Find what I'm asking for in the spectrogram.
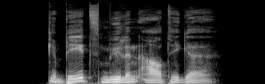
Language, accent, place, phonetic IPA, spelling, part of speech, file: German, Germany, Berlin, [ɡəˈbeːt͡smyːlənˌʔaʁtɪɡə], gebetsmühlenartige, adjective, De-gebetsmühlenartige.ogg
- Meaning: inflection of gebetsmühlenartig: 1. strong/mixed nominative/accusative feminine singular 2. strong nominative/accusative plural 3. weak nominative all-gender singular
